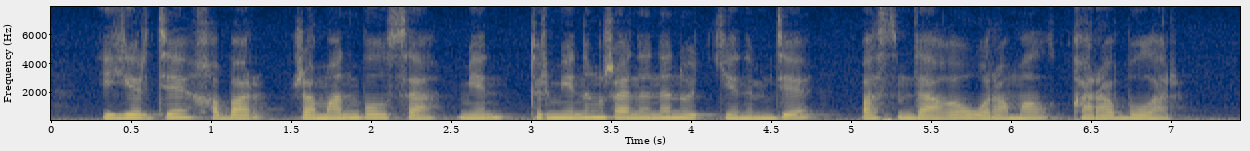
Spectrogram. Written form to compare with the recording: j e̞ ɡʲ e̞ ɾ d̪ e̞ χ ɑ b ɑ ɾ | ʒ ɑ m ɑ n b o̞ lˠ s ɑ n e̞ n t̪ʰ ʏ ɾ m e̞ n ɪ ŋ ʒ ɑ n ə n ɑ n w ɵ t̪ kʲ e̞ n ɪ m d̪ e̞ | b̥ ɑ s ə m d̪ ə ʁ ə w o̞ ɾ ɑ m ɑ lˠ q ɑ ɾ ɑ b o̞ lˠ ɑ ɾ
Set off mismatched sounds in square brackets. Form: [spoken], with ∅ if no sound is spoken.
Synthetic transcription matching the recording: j e̞ ɡʲ e̞ ɾ d̪ e̞ χ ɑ b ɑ ɾ | ʒ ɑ m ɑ n b o̞ lˠ s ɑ [m] e̞ n t̪ʰ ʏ ɾ m e̞ n ɪ ŋ ʒ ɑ n ə n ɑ n w ɵ t̪ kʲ e̞ n ɪ m d̪ e̞ | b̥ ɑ s ə m d̪ [ɑ] ʁ ə w o̞ ɾ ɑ m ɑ lˠ [qʰ] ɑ ɾ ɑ b o̞ lˠ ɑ ɾ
